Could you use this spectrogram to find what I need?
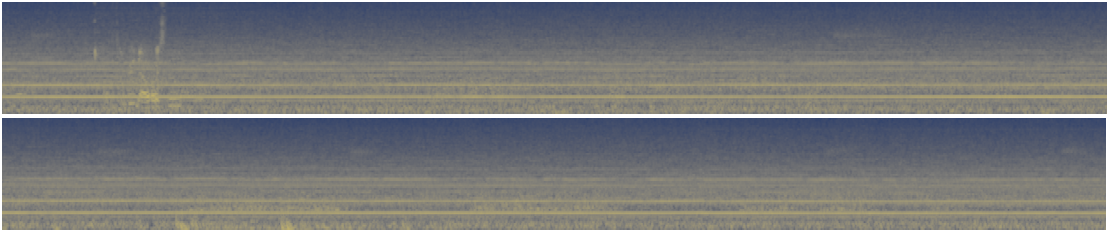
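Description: A race car engine whines steadily at high speed.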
